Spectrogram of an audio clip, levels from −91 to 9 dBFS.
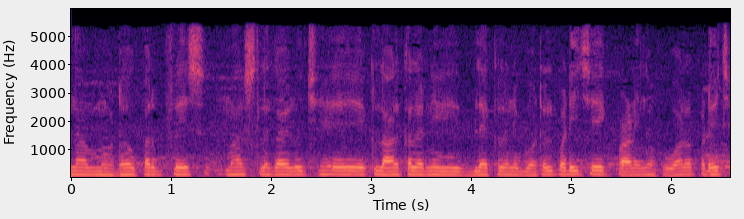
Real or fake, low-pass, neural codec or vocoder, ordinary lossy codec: real; 5.4 kHz; none; MP3, 32 kbps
